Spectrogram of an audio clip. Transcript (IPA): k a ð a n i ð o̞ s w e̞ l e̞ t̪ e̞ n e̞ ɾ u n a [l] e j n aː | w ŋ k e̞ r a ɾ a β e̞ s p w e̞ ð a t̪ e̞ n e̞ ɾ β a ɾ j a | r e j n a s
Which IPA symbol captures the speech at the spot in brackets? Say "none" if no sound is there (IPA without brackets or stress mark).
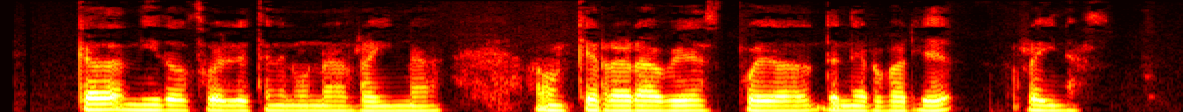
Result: r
